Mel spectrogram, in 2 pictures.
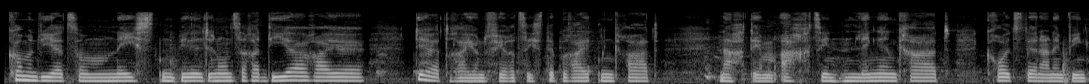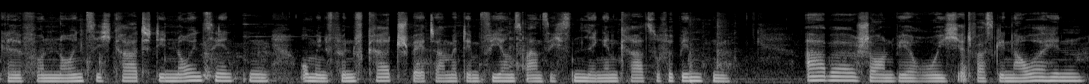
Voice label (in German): Werbung; Lufthansa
